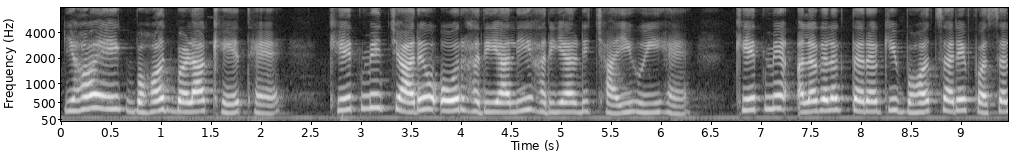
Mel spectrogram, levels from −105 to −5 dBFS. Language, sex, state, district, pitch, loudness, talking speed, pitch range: Hindi, female, Maharashtra, Dhule, 265 Hz, -22 LUFS, 160 wpm, 245-300 Hz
